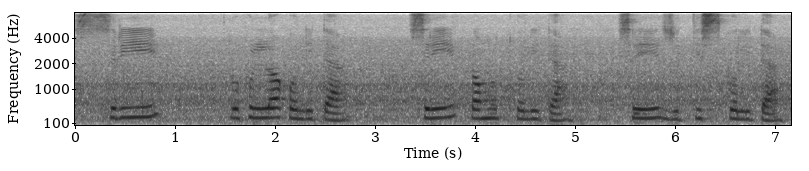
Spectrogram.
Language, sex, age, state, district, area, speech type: Assamese, female, 45-60, Assam, Nalbari, rural, spontaneous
